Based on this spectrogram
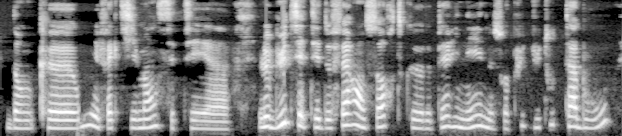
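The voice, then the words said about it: Sing-song Toulouse French accent. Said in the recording (French): “mon accent chantant toulousain”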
